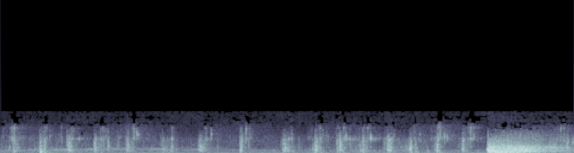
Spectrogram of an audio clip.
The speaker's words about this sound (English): That shot was in the shack.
